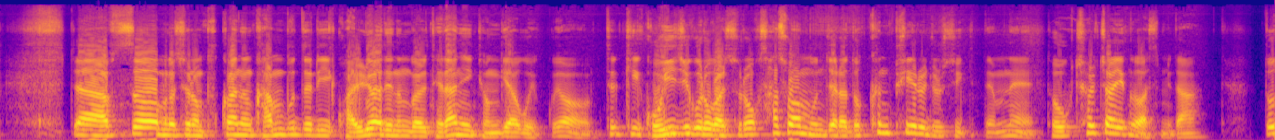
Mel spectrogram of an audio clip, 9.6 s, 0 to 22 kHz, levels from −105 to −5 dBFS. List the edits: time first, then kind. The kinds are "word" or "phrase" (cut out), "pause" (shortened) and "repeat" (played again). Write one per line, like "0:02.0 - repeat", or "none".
0:01.2 - word
0:07.8 - pause
0:08.5 - word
